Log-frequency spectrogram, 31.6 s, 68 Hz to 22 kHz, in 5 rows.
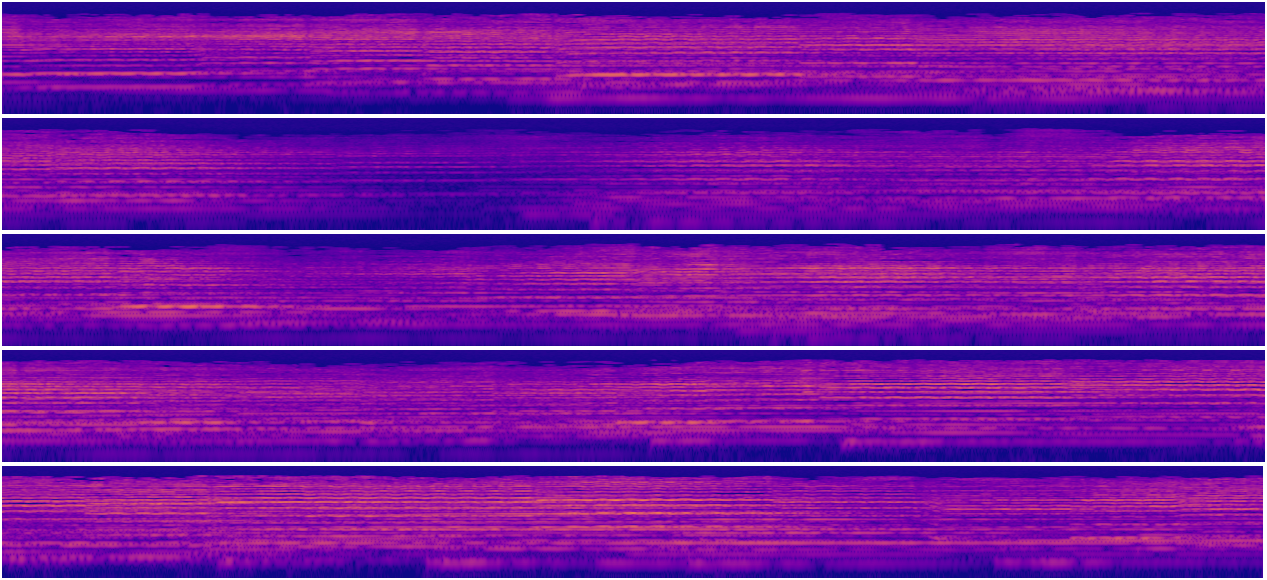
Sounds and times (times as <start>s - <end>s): Violin, fiddle: 0.0s - 31.5s.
